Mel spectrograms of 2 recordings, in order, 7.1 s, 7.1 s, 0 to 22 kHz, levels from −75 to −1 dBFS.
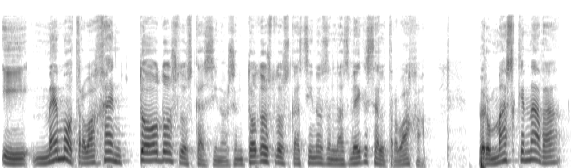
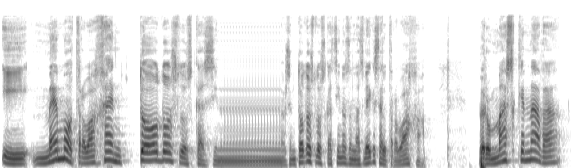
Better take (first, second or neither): first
